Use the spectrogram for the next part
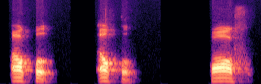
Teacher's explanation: جیسا کہ اق، اق کہہ رہے ہیں آپ، تو یہ قاف میں خے میں فرق یہ ہے، اس کے وقت آواز میں کھرکھراہٹ رہتی ہے خے میں، قاف کے وقت آواز میں کھرکھراہٹ نہیں رہتی · اس کی آواز ڈبل نکلتی ہے اگر اس پہ جزم ہو تو، ساکن اگر ہو تو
